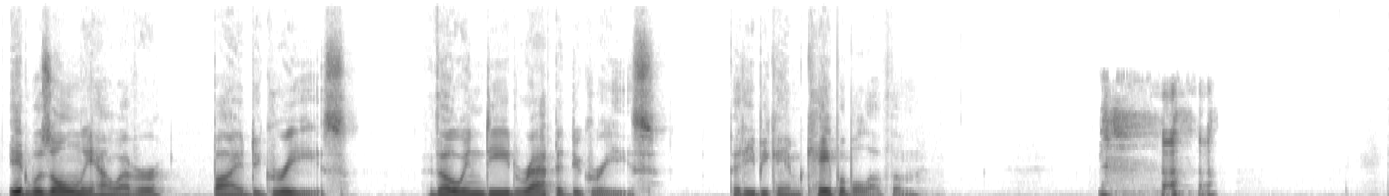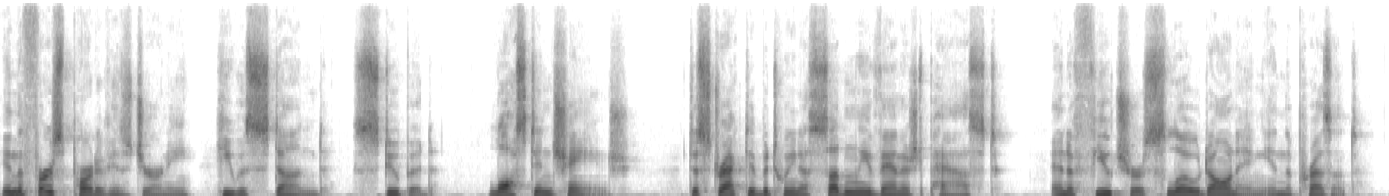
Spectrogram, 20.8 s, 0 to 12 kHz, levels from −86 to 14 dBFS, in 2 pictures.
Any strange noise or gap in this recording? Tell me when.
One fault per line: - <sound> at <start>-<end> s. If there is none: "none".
- laugh at 8.2-9.1 s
